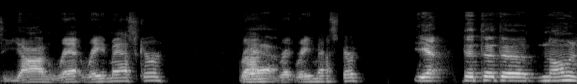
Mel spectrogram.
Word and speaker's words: Rademassaker: I don't even know if I've ever been pronouncing it. It's Jan Raidemasker, Yeah, Raidemasker.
